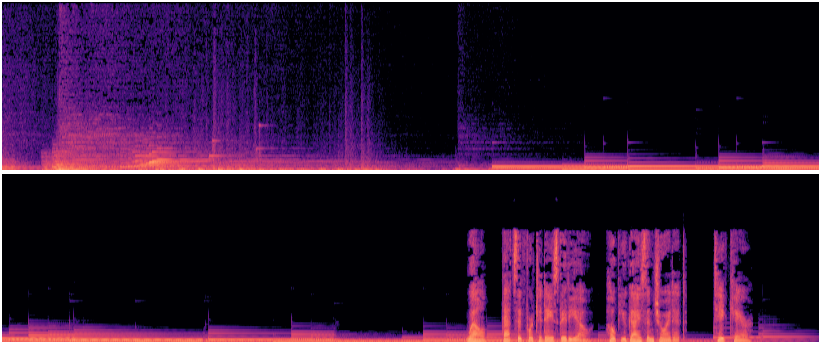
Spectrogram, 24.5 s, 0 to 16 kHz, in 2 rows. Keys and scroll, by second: 0.2 Escape, 14.7 Escape, 17.2 Escape, 20.2 Escape.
